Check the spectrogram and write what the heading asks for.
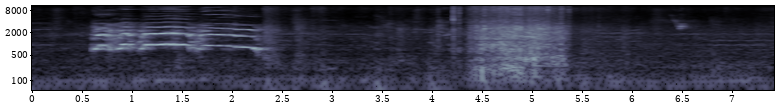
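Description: A rooster crows once: a single call of a little under two seconds that drops in pitch at its end. About four seconds in comes a loud rush of noise lasting about a second.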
